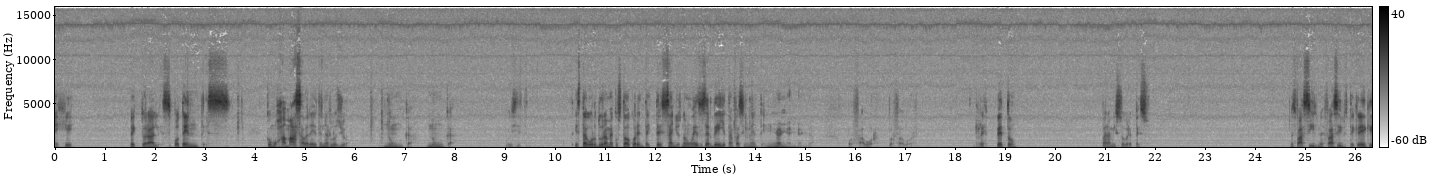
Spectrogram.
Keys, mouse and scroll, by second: 2.4 scroll up 1, 2.8 shift+click, 3.2 shift+click, 3.7 shift+Tab, 4.7 scroll down 2, 5.1 click, 6.5 ctrl+r, 7.6-8.3 scroll up 4, 9.5 click, 10.2 click, 13.8 ctrl+r, 17.9 click, 22.6 click, 22.9 middle click.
